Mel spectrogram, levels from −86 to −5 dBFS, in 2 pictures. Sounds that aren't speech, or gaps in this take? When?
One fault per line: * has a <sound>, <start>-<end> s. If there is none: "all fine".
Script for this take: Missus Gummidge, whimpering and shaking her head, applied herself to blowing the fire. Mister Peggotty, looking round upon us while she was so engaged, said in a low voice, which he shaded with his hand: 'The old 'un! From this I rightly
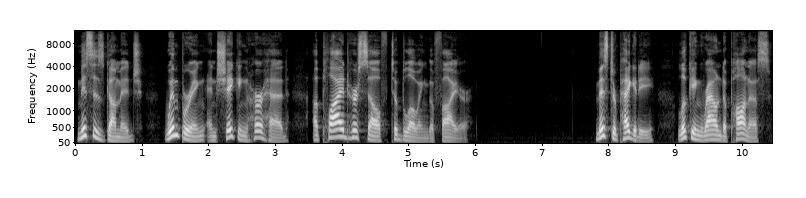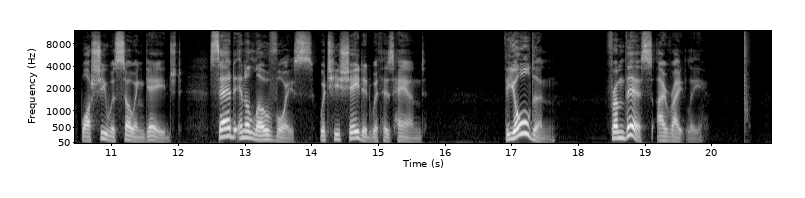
* has a tap, 20.5-20.6 s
